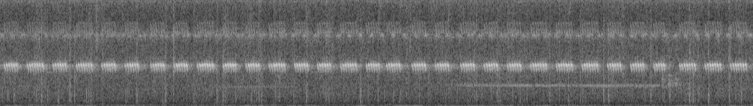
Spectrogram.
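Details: Night cricket song: regular high-pitched chirps pulsing about twice a second, a faint thin whistle-like tone briefly in the background.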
